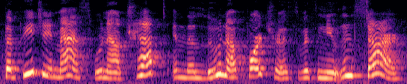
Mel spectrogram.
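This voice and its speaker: Animated, high-voiced woman reading a story. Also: moderate pace, low-quality recording. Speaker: children's story reader. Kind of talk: expressive bedtime read-aloud. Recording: clear background noise.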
